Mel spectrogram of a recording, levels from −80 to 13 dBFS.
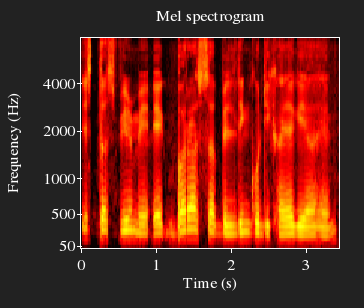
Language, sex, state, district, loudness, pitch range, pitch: Hindi, male, Arunachal Pradesh, Lower Dibang Valley, -16 LUFS, 115-135 Hz, 120 Hz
